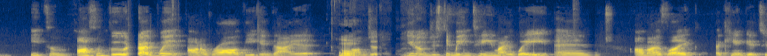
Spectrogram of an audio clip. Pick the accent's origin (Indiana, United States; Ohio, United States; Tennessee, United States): Ohio, United States; I'm from Ohio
